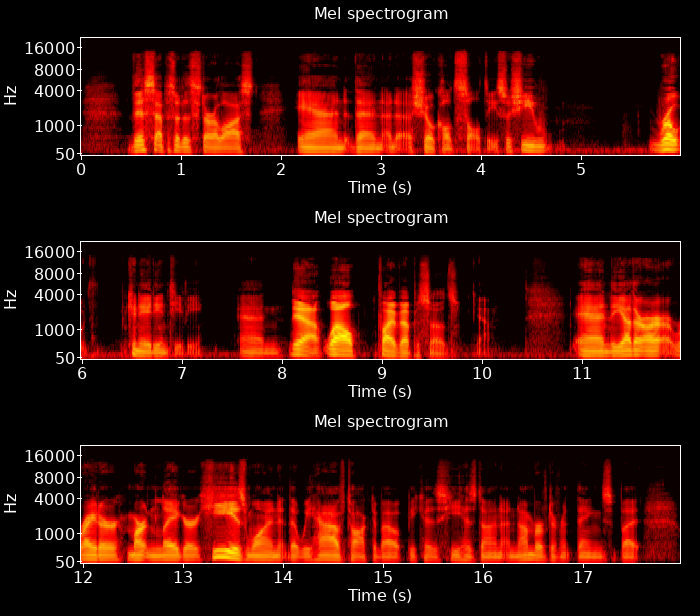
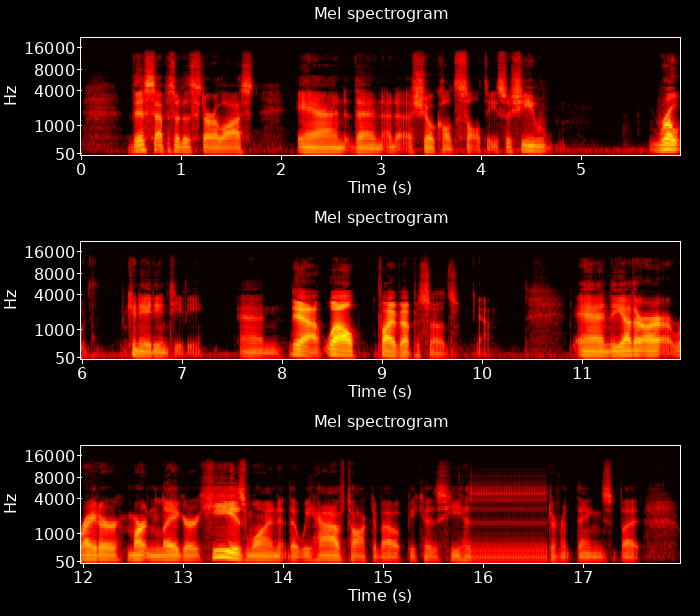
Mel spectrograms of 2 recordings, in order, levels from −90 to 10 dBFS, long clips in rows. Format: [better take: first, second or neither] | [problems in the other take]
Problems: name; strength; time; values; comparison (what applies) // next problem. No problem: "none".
first | audio freezing; at 16 s for 1 s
